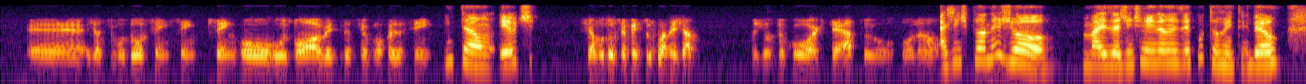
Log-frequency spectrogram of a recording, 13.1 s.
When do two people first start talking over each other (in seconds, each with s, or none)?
none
